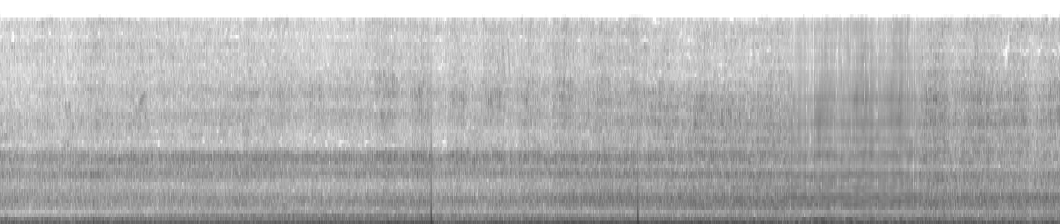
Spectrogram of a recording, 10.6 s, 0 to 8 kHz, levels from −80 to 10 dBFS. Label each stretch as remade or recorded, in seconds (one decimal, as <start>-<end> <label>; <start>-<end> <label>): 0.0-7.9 recorded; 7.9-9.2 remade; 9.2-10.6 recorded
